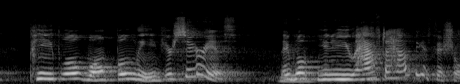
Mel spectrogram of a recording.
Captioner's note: none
